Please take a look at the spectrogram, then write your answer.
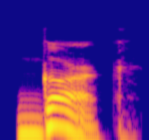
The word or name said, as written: gork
